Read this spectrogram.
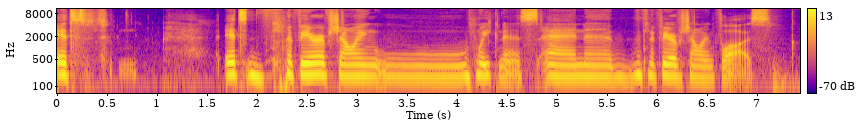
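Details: Adult woman who says she stutters much more when nervous speaking in front of an audience: stuttering.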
